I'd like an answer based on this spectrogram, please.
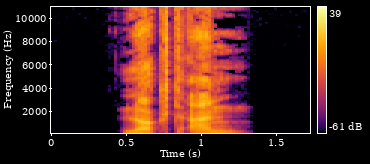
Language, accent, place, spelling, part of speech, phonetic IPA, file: German, Germany, Berlin, lockt an, verb, [ˌlɔkt ˈan], De-lockt an.ogg
- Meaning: inflection of anlocken: 1. second-person plural present 2. third-person singular present 3. plural imperative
